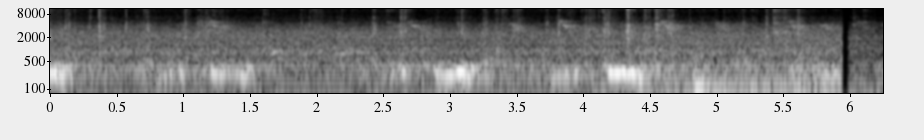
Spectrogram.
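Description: Kashmiri racer pigeons in a loft, giving several soft, low cooing phrases spaced a second or so apart over a steady rustling background, close and moderately quiet, with occasional chirps and no speech.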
